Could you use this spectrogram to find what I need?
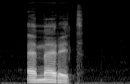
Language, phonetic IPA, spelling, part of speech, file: Polish, [ɛ̃ˈmɛrɨt], emeryt, noun, Pl-emeryt.ogg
